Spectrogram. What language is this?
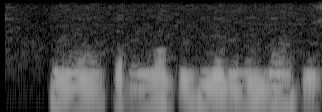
Bangla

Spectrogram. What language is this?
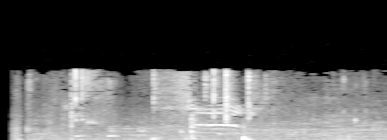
Chinese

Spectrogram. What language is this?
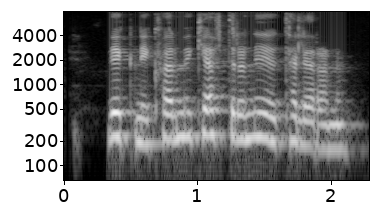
Icelandic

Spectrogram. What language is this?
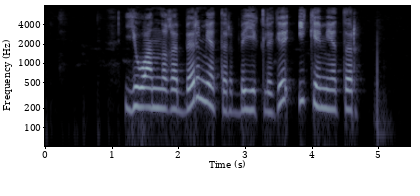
Bashkir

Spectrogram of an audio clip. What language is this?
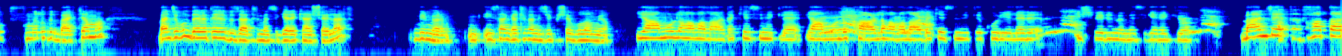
Turkish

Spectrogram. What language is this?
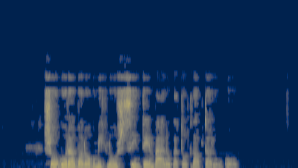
Hungarian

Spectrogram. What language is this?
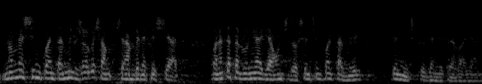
Catalan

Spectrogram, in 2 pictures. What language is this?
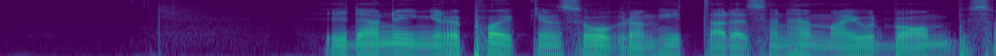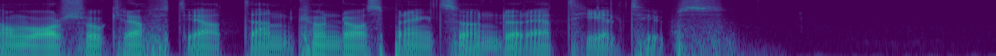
Swedish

